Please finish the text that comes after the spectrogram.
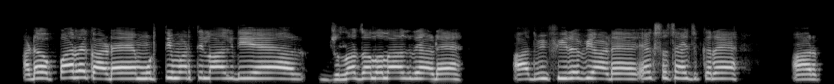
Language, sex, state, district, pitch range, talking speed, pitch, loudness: Marwari, male, Rajasthan, Churu, 255-275 Hz, 150 wpm, 270 Hz, -16 LUFS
